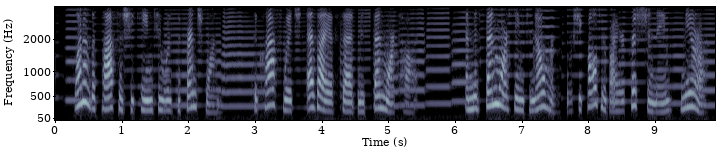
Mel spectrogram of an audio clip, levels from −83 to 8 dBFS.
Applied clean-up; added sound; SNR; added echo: neural mask model RNNoise.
